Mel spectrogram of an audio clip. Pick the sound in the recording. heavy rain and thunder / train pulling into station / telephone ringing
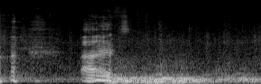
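heavy rain and thunder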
